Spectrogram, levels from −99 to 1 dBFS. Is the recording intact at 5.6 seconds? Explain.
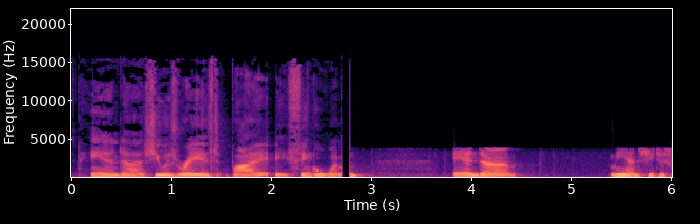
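No. From 2.71 s to the end, the input switched to a poorer device, likely another microphone or a headset's call profile. After an 80 ms gap, the speech loses everything above 3.8 kHz and turns dull and boxy over a faint new noise floor, at unchanged loudness.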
